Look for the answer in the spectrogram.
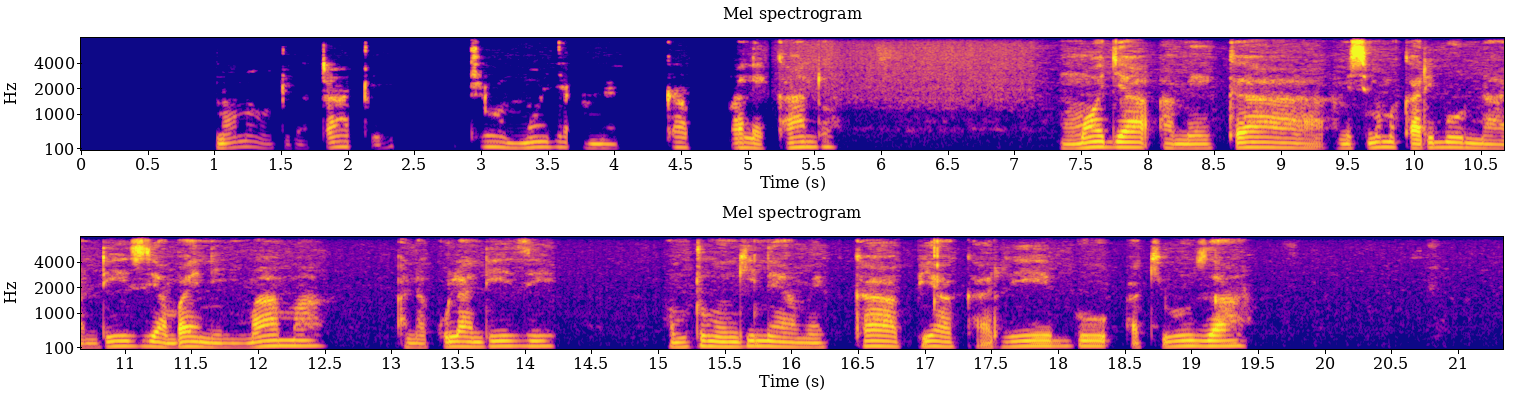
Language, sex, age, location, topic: Swahili, male, 25-35, Kisumu, agriculture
